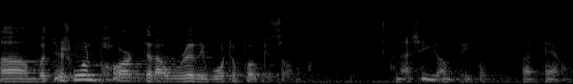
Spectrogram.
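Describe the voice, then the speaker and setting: Lively intonation in an American accent, with long, frequent pauses, audible room echo and big swings in loudness. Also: man, fairly high pitch for a man, moderate pace. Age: 60s. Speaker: churchgoer giving testimony. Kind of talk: testimony. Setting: church service.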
